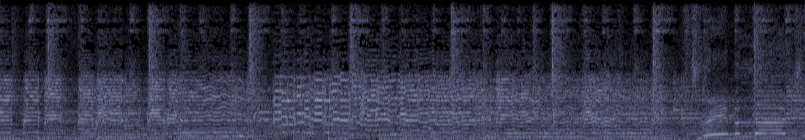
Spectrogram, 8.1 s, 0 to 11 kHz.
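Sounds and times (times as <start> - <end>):
distorted electric guitar playing fast riffs: 0.0 - 8.0
steady drums: 0.0 - 8.0.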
